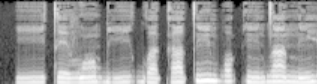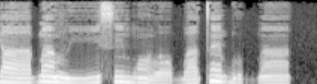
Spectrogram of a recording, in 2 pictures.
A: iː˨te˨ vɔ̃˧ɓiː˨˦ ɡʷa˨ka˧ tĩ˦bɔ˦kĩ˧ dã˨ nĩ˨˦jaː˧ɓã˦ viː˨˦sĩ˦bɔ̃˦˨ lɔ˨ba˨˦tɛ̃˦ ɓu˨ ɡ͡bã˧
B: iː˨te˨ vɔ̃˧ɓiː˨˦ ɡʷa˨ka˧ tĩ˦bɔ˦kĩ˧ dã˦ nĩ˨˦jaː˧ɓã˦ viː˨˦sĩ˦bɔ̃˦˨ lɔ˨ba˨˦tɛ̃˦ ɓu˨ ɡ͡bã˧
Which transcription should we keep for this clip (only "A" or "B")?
B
